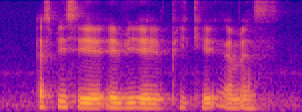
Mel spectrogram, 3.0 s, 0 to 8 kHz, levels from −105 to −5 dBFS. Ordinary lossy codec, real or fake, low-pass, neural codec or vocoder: none; real; none; none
